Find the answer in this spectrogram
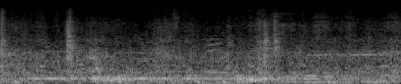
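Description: Men's voices talking in the background among the rehearsal crew, over a steady low hum.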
